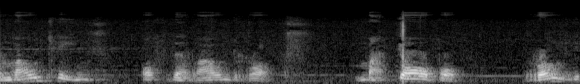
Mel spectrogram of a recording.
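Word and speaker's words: Matobo: place called the mountains of the round rocks madobo wrongly pronounced matoto in in zimbabwe these hills are really not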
